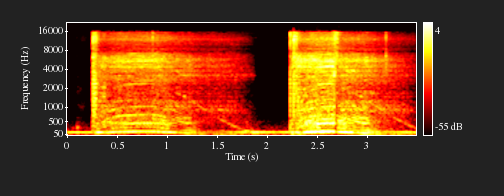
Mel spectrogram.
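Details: Briggs & Stratton Intek 18.5hp V-twin, its starter powered directly from a battery: two short bursts of smooth, quick whirring that spin up and wind down freely with no drag or grinding. Normal starter spin.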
